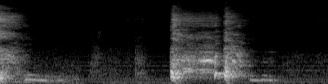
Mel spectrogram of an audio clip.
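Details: Deep, barking, productive coughs in the shower while trying to clear secretions, at times severe enough to double the person over: two or three harsh coughs with a wet, throaty edge, then breathing.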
